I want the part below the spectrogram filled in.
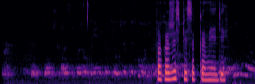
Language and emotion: Russian, neutral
